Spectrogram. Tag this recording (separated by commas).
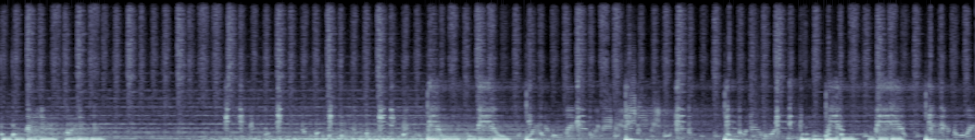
Music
